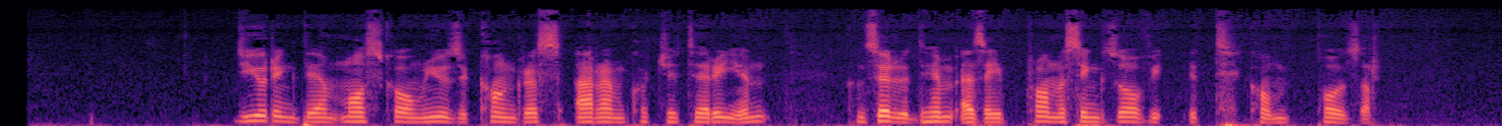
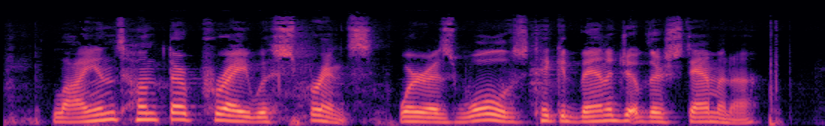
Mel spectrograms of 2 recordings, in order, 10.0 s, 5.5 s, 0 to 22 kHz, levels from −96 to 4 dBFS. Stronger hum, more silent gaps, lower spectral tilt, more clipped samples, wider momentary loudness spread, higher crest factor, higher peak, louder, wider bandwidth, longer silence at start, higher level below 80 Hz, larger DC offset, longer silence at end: neither; neither; about the same, -5.5 dB/octave vs -6 dB/octave; neither; about the same, 12 LU vs 11 LU; first, 22 dB vs 14 dB; first, -2 dBFS vs -8 dBFS; about the same, -23 LUFS vs -23 LUFS; first, 16.5 kHz vs 13 kHz; first, 1.55 s vs 0.25 s; first, -42 dBFS vs -56 dBFS; neither; first, 0.85 s vs 0.3 s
